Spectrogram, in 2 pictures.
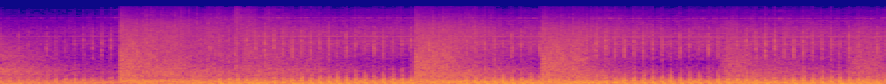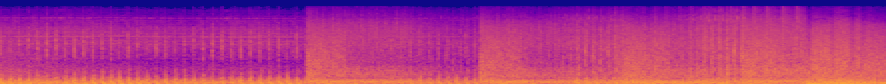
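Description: Helicopter rotors thump steadily overhead.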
